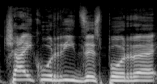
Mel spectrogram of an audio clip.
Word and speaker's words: Çaykur Rizespor: Io ancora ci spero, però insomma forse è un po' tardi, ma soprattutto 3 anni, e ora gli do il buongiorno e gli chiedo se la pronuncia è giusta, nel Çaykur Rizespor in Turchia. Davide Petrucci, buongiorno e benvenuto su Radio Firenze Viola, grazie per essere con noi. – Buongiorno a voi, buongiorno a voi. Sì, la pronuncia è esattissima.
